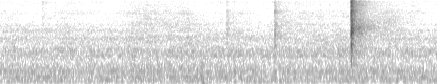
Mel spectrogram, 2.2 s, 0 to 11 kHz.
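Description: A single sharp plastic click about three-quarters of the way through, as the RJ45 keystone module is pressed shut over the network cable's wires, over a faint steady hum.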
